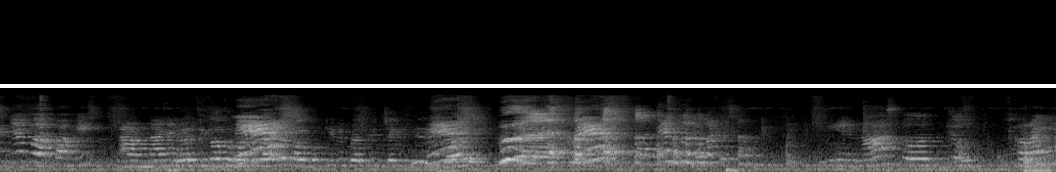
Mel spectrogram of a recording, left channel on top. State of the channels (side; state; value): left; silent; digital silence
